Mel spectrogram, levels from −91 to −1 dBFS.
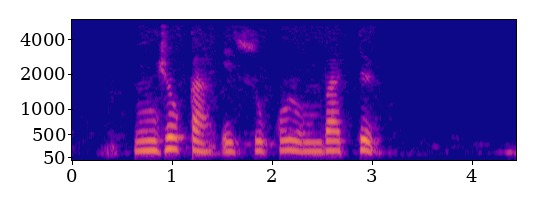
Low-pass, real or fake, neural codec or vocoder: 5.4 kHz; real; none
